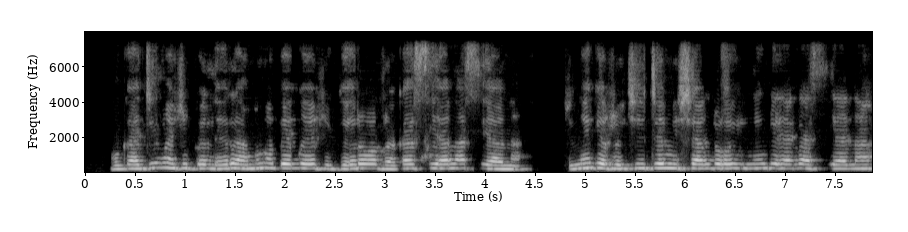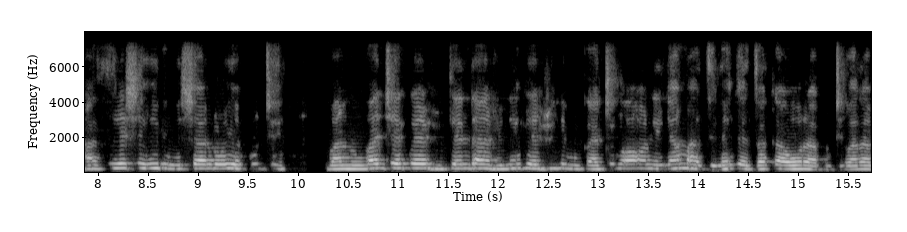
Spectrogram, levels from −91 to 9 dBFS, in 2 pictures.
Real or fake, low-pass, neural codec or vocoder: fake; 7.2 kHz; codec, 16 kHz, 8 kbps, FunCodec, trained on Chinese and English, 25 frames a second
